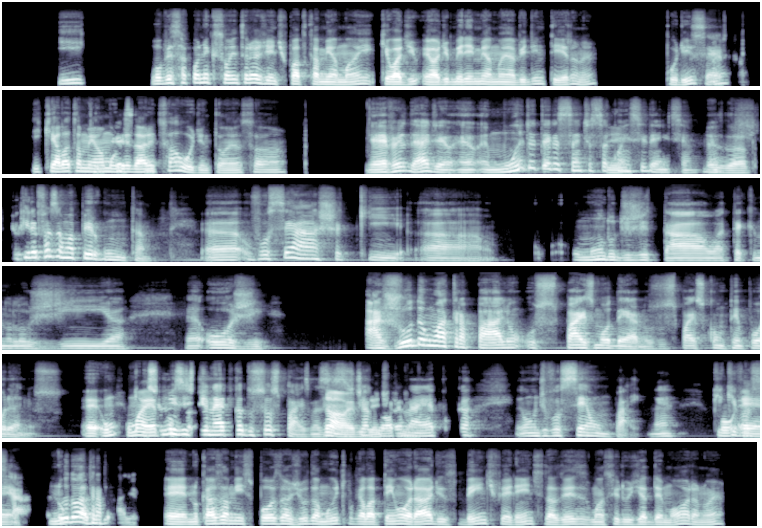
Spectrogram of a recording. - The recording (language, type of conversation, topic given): Portuguese, podcast, Como seus pais conciliavam o trabalho com o tempo que passavam com você?
- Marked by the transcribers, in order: tapping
